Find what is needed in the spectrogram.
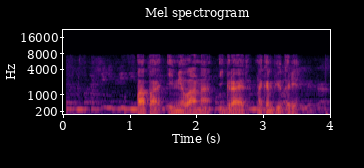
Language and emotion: Russian, neutral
